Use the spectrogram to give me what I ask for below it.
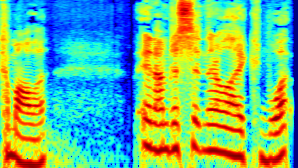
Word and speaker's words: Kamala: They always said her name wrong. Kamala this, and it's Kamala.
